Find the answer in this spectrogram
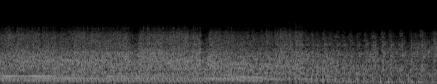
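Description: Petrol lawn mower engine running steadily, then dropping in pitch about two seconds in as the engine slows.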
